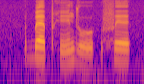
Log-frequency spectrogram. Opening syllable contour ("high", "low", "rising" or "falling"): high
